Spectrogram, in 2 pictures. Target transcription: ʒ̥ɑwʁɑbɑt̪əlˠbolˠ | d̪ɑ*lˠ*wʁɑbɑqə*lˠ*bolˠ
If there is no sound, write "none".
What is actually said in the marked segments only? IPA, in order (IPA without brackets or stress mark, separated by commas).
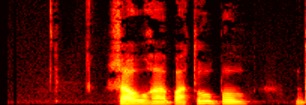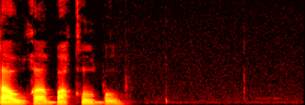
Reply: none, lˠ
